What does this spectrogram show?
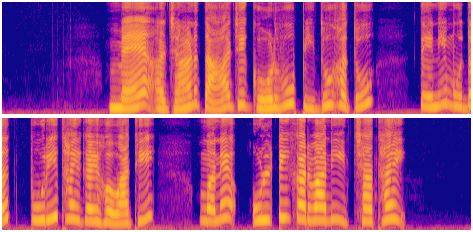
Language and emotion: Gujarati, disgusted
